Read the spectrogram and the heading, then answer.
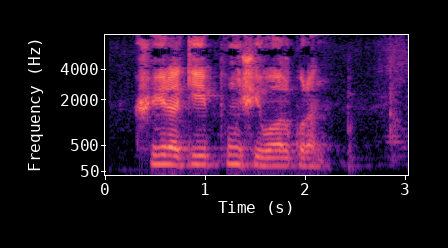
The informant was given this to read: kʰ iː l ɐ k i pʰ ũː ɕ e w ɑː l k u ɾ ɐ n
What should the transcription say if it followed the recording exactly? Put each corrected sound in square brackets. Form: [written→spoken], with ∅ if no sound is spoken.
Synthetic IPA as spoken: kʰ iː [l→ɾ] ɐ k i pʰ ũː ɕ [e→i] w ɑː l k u ɾ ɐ n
